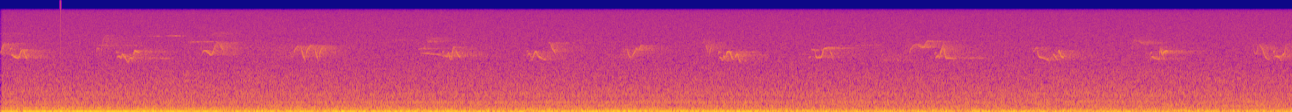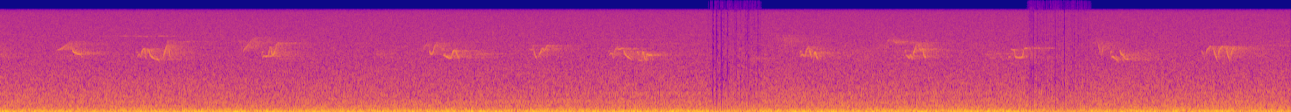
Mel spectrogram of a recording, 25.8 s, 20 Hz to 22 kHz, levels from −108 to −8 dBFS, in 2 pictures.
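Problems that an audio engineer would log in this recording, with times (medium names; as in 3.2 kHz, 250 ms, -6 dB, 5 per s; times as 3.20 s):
0.60 s: pop
19.99–20.53 s: clipped -27.5 dBFS
23.18–23.83 s: clipped -27 dBFS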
